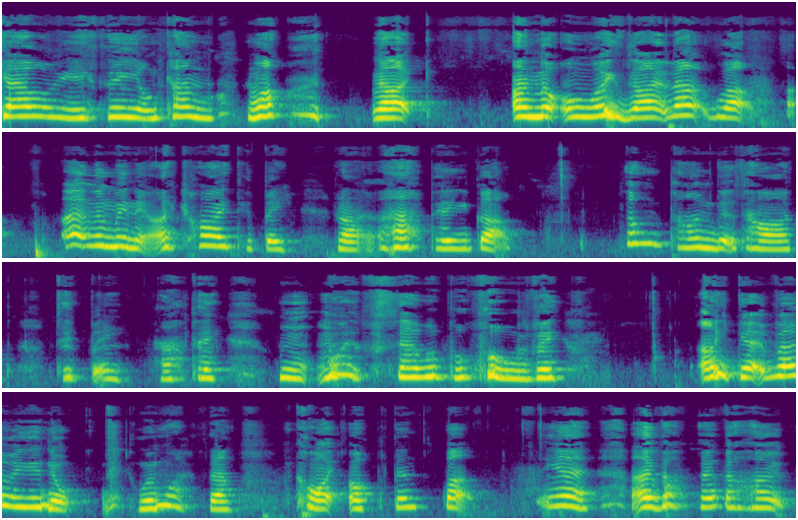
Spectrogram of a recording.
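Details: Young woman with cerebral palsy speaking informally to camera; dysarthric speech in cerebral palsy.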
